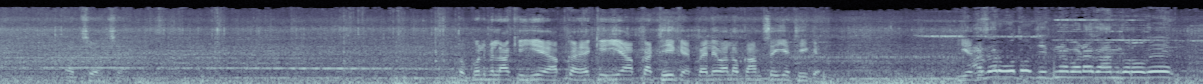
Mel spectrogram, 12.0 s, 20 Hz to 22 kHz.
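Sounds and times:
vehicle engine and road noise: 0:00.0 - 0:12.0.

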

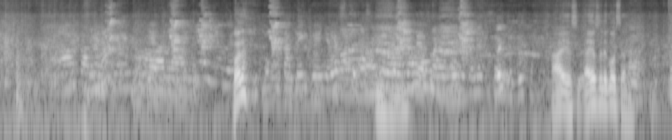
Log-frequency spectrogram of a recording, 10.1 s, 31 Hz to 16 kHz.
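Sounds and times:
people talking indistinctly: 0:00.8 - 0:10.0.

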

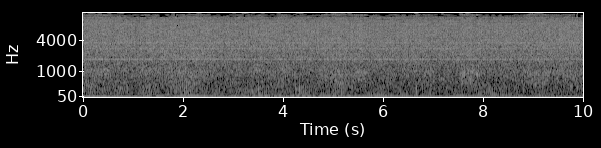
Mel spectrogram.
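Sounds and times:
cat purring: 0:00.0 - 0:10.0.

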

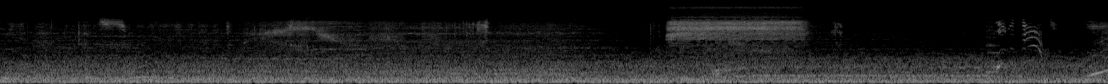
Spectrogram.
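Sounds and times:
cartoon bats squeaking: 0:09.9 - 0:10.6.

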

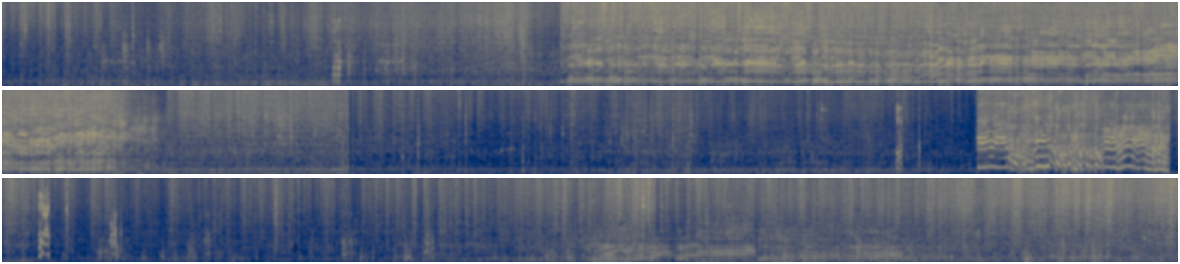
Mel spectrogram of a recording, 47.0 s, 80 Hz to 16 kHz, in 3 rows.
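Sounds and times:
brush cutter engine revving: 0:07.4 - 0:20.4, 0:28.7 - 0:31.3, 0:39.0 - 0:47.0.

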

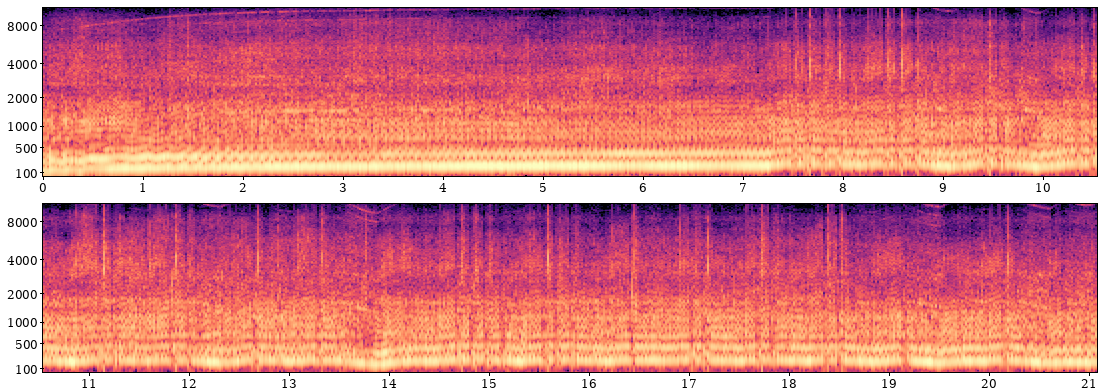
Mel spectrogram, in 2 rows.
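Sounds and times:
engine crackling: 0:00.0 - 0:21.0
tires spinning: 0:00.0 - 0:21.0
truck engine revving: 0:00.0 - 0:21.0.

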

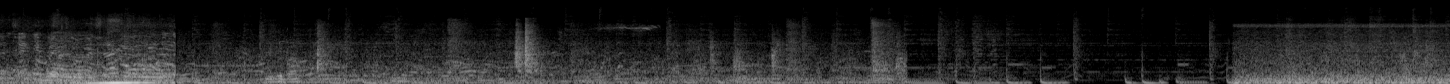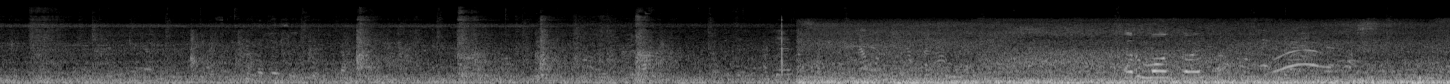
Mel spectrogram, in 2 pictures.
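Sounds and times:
people's voices: 0:00.0 - 0:09.1, 0:12.3 - 0:29.0
music: 0:01.8 - 0:12.9
wind on microphone: 0:17.6 - 0:29.0.

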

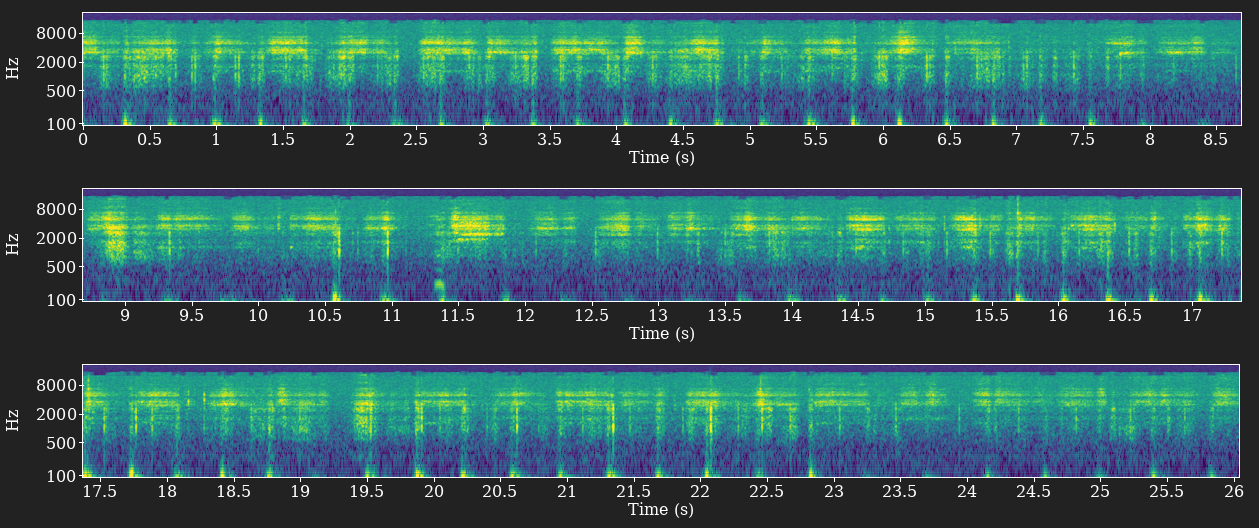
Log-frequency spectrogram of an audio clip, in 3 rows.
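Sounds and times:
muffled running footfalls: 0:00.0 - 0:12.0, 0:12.6 - 0:26.0.

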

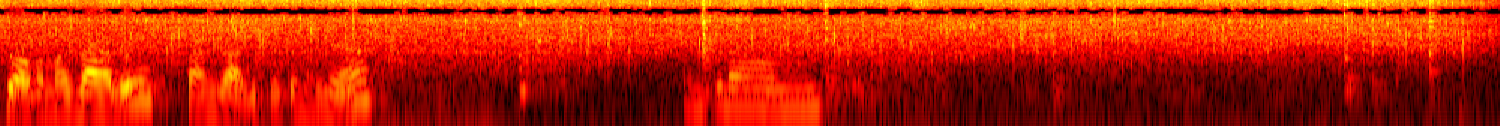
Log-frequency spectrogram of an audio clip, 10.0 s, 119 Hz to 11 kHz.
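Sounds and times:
food sizzling in hot oil: 0:00.0 - 0:10.0.

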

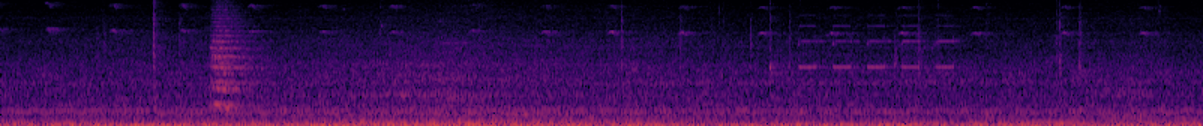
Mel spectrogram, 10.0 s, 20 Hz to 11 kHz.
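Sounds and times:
short high electronic beeps: 0:06.6 - 0:08.1.

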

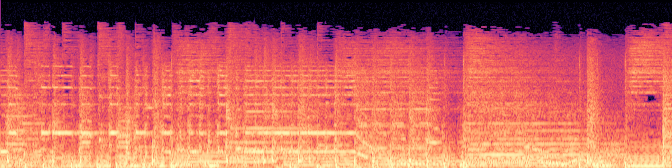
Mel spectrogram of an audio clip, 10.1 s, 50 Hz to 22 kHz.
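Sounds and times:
jazz band sustained chords: 0:00.0 - 0:10.0.

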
